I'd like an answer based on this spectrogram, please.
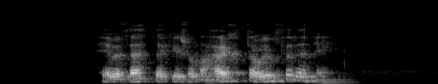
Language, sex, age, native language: Icelandic, male, 40-49, Icelandic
